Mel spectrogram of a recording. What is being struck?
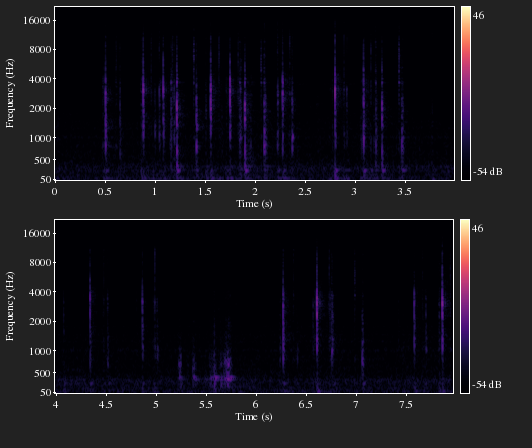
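Plastic mechanical keyboard keys.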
